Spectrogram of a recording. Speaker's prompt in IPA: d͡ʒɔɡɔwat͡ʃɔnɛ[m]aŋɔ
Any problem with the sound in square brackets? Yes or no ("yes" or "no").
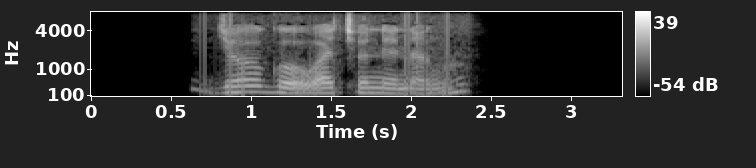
yes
